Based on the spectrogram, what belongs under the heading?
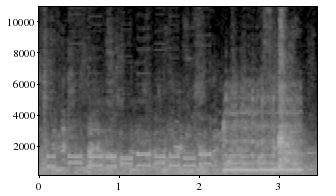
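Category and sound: signal or alarm, phone keypad dialing tones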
